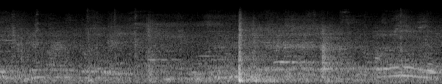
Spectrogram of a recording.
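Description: Chatter of voices, children's among them, echoing in a large hall, with a sharp knock a little past halfway.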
